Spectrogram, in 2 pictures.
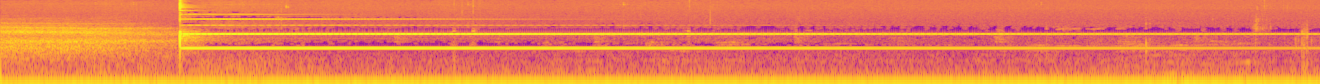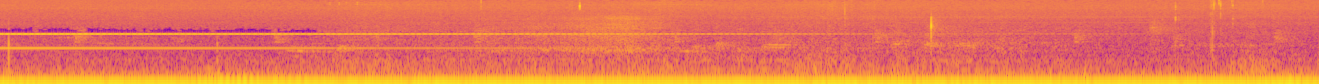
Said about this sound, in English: And as the bell, the sound slowly fades, let's take our awareness, that broad, expansive awareness, to our whole self.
